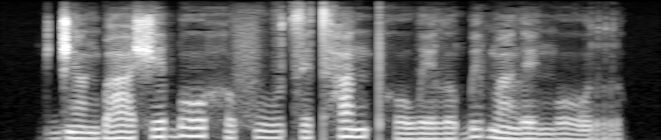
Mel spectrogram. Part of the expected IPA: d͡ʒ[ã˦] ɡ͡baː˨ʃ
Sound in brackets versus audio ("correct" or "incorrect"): incorrect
